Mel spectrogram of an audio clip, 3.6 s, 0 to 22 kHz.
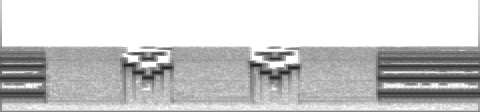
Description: Five-tone selective call (ZVEI), heard as quick runs of five tones, tones of about 70 ms. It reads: 85357 85357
